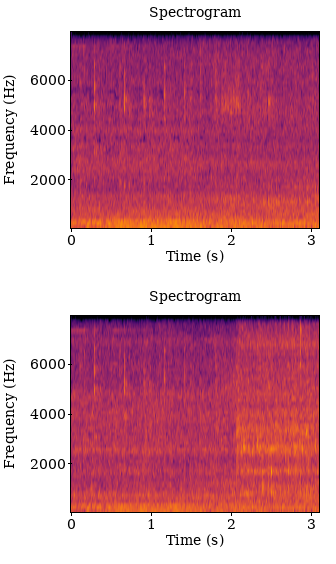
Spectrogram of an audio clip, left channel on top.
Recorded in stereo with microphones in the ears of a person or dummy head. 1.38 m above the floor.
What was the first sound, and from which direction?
A motorcycle, centre (ahead or behind).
